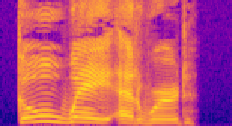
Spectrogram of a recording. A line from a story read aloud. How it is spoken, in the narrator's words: I yelled at him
